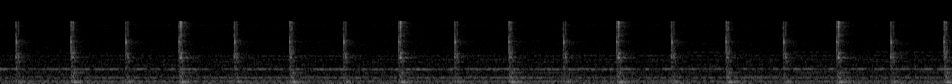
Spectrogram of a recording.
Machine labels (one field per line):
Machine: valve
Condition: normal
